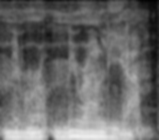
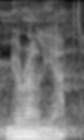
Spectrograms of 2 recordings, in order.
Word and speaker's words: Miraglia: First of all, as I said, Danielle Miralia. That's how it should be. Miralia is how it should be pronounced.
